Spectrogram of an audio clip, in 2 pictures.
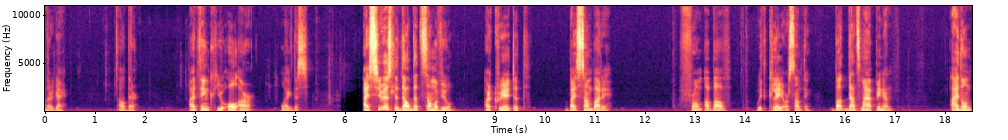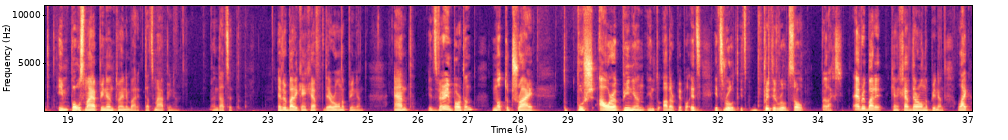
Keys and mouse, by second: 4.7 alt+q.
